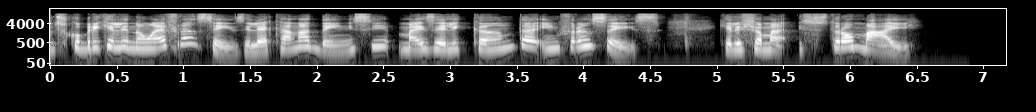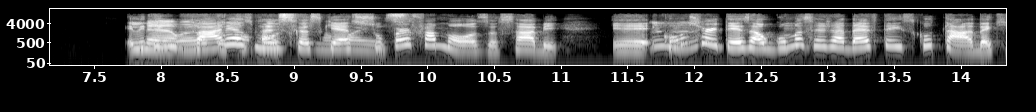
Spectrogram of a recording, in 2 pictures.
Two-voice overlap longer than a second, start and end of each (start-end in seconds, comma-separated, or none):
7.8-9.9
